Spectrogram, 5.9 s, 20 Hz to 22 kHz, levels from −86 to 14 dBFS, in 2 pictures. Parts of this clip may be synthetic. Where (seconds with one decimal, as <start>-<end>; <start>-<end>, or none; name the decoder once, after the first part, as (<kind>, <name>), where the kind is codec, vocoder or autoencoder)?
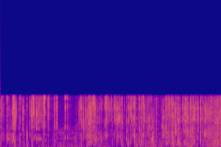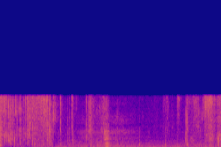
0.0-0.9 (vocoder, Vocos); 4.4-4.9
